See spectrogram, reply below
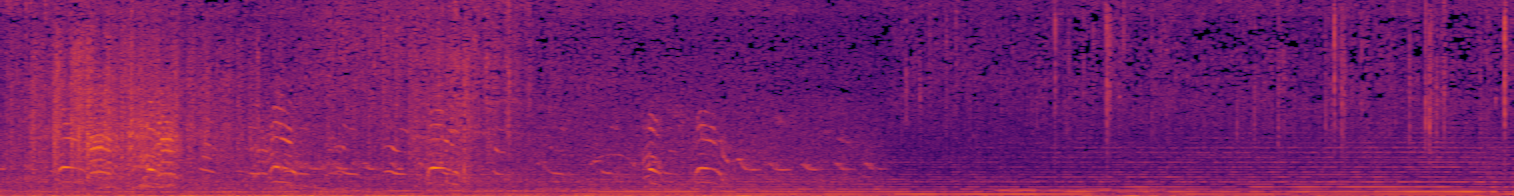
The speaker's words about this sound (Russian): Утро. Над морем летят чайки.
